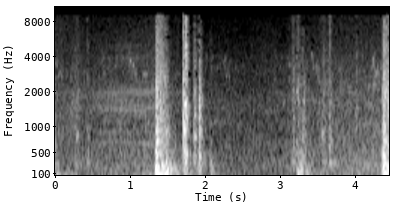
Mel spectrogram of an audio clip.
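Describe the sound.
Clunks and rattles of someone trying a locked car door with a broken lock: a few sharp, loud knocks in separate bursts with quiet gaps between them.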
